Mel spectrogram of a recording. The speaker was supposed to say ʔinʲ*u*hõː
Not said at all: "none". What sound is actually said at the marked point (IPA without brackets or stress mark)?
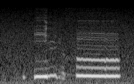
ṵ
